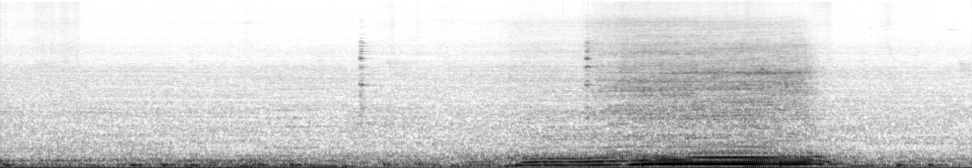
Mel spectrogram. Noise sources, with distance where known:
medium-sounding engine, near

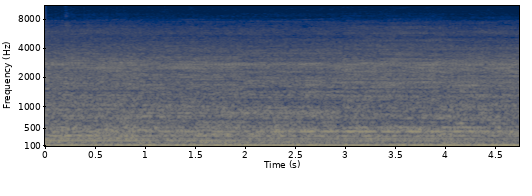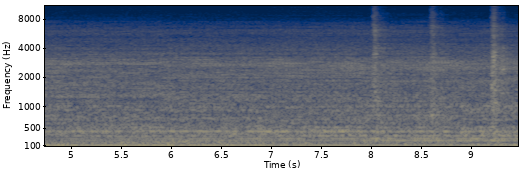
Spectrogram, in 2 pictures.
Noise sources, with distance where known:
unidentified impact machinery, far

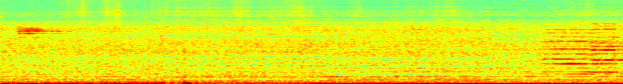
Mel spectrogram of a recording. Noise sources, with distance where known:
car horn

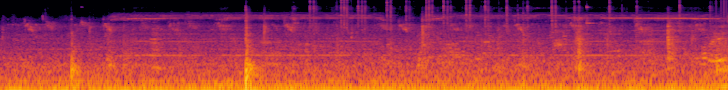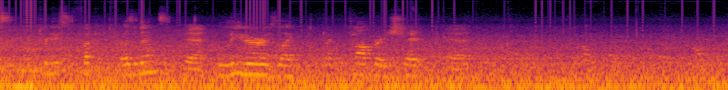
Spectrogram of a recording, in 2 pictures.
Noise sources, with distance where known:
person or small group talking, near

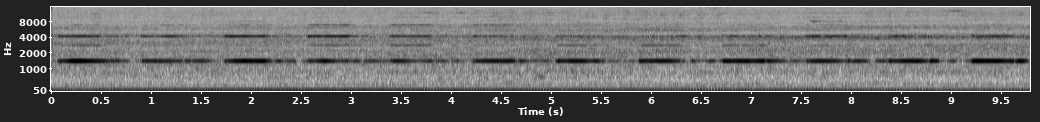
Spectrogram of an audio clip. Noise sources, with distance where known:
reverse beeper, near

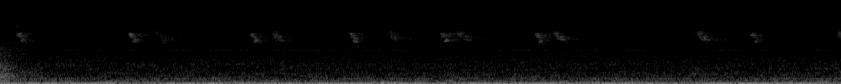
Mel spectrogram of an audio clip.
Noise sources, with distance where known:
background noise

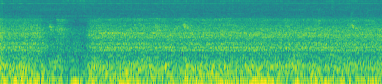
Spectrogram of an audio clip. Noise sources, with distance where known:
jackhammer, far

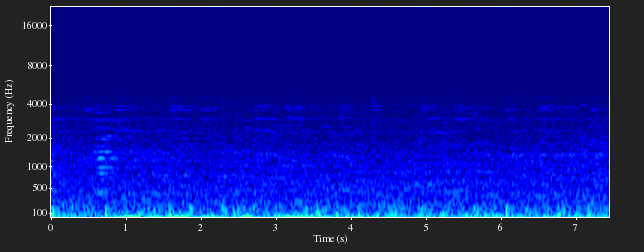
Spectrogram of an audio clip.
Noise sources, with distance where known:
car horn, near
music from a fixed source

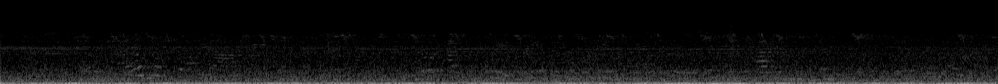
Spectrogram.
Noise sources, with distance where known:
person or small group talking, far

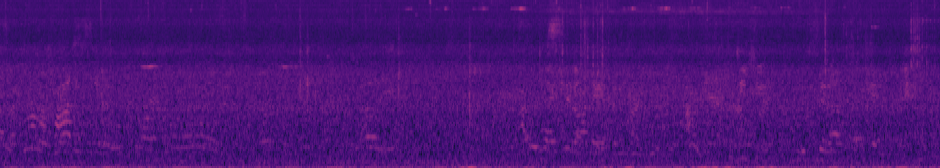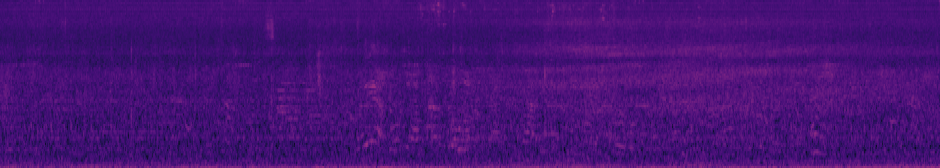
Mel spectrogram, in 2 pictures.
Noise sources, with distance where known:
person or small group talking

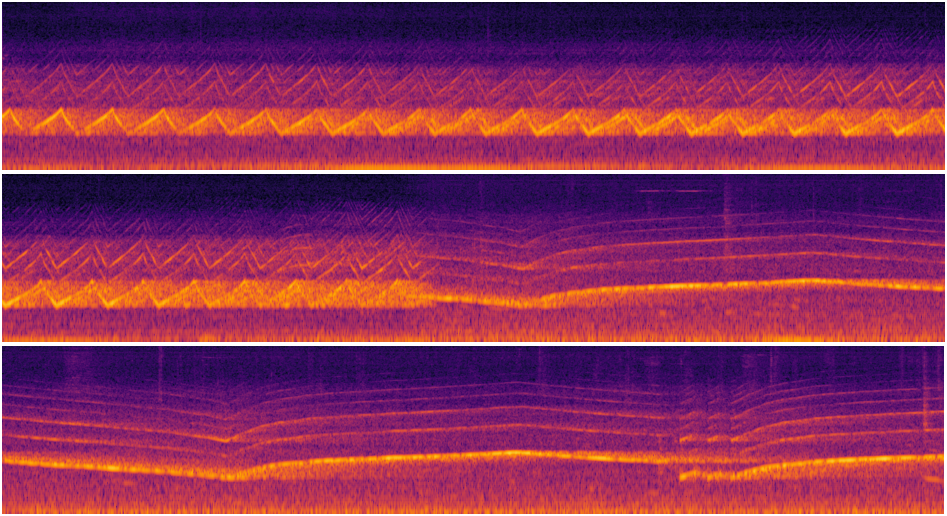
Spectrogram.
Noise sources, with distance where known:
siren, near

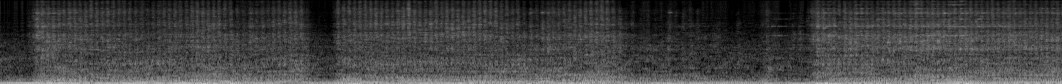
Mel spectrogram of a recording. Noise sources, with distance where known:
jackhammer, near

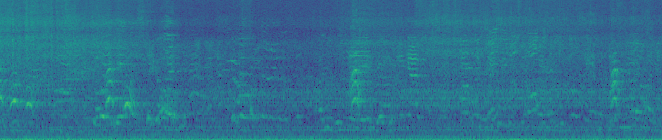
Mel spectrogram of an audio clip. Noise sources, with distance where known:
person or small group talking, near
dog barking or whining, far

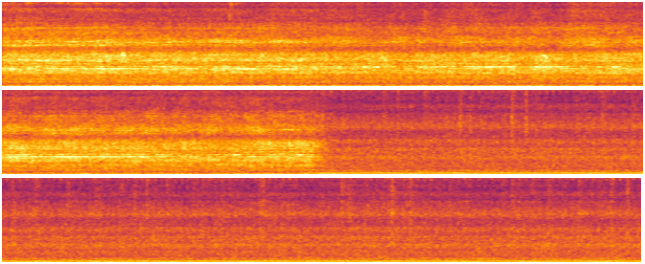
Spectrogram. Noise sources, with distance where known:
engine of unclear size

